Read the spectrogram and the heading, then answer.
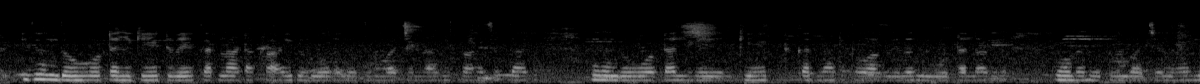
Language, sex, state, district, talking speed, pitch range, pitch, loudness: Kannada, female, Karnataka, Dharwad, 95 wpm, 190-195 Hz, 195 Hz, -34 LUFS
